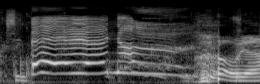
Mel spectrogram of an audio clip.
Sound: babbles

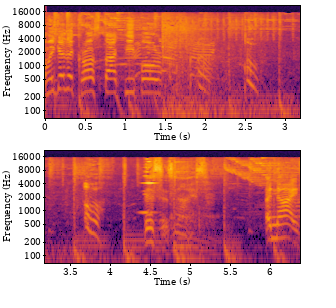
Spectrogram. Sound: grunts

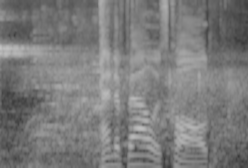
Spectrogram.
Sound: whistle blowing

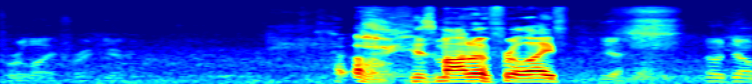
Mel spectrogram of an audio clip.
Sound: laughter

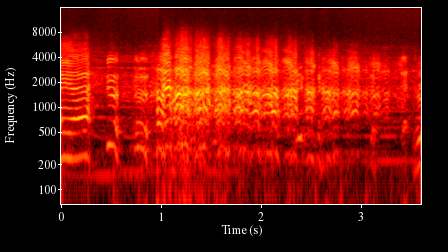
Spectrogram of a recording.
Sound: laughs

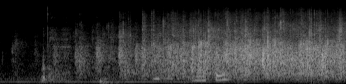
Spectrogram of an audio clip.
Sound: audience clapping

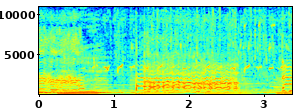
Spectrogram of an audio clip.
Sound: laughing

